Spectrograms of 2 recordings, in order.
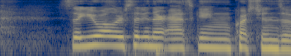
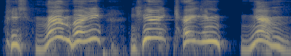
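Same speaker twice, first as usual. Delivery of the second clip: higher, slow stubborn bandit; higher petulant bandit; Bandana Herbert's voice; 5 semitones higher, slower than usual. Acted. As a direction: whine it like a thief clutching his loot. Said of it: "Bandana Herbert voice again".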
